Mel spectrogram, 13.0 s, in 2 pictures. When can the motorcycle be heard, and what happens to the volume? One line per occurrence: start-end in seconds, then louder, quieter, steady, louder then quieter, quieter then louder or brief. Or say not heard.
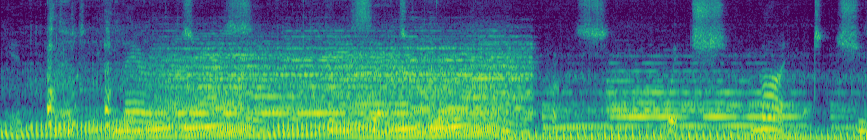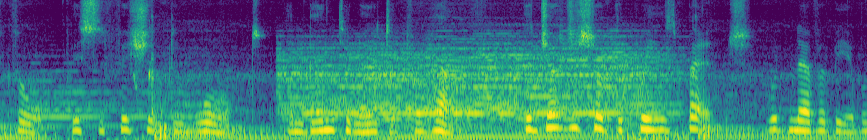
0.0-12.9 quieter.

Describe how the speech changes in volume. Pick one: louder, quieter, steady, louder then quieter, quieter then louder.
louder.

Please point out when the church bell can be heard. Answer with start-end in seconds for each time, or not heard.
0.9-11.7.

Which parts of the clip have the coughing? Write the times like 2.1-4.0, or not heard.
0.3-1.1.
